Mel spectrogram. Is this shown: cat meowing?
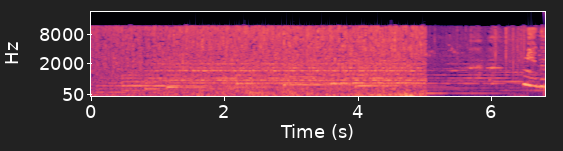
no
